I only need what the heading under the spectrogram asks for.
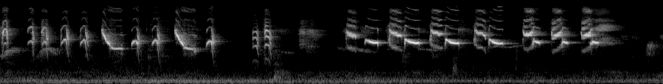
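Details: Wambi in care giving rapid repeated chirped notes, then a run of descending whistled slurs, quick and rhythmic, over a faint low hum.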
